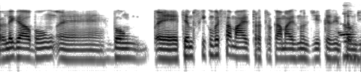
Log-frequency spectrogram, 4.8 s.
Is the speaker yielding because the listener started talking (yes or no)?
no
